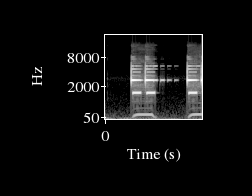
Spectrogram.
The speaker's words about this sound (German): Schau, eine SMS von Daniel.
